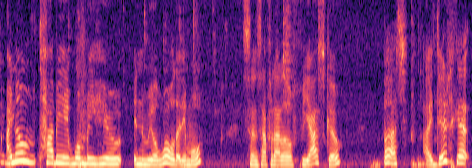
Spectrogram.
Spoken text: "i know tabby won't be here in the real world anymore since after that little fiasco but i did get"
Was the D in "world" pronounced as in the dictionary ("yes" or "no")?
yes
